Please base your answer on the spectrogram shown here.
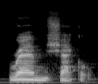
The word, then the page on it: ramshackle: American English; /ˈræmˌʃæk.əl/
